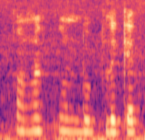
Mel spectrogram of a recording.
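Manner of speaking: low, soft, deflated murmur; subdued disbelief. Real, not acted. Vlogger accepting a third duplicate, subdued low murmur. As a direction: say it quietly as the shock sinks in. Repeats it after the shock.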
